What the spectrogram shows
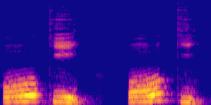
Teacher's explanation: আমরা এভাবে ভেঙে বলবো না। যেহেতু এখানে দুইটা ও আছে আমরা একটাই বলব কিন্তু একটু টেনে বলব।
